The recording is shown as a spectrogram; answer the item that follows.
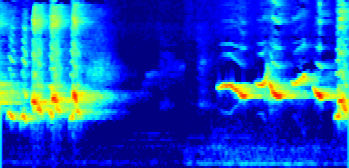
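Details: White-rumped shama song used as a lure so other shamas answer: a burst of rich, warbling, whistled notes, a pause, then a long sliding whistle ending in a sharp twitter.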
